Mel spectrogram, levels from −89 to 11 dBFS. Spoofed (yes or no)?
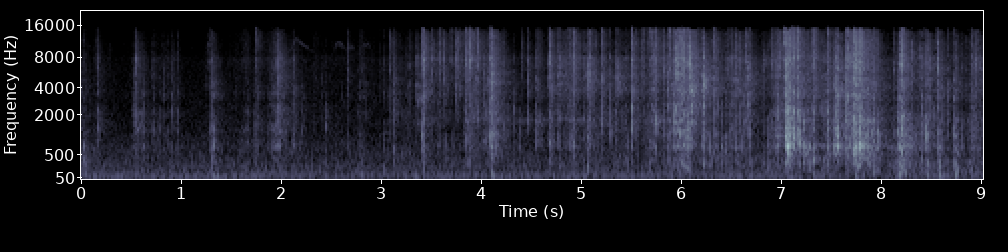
no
